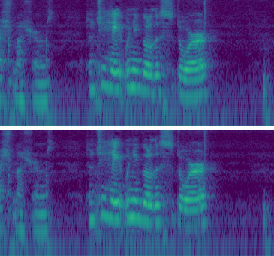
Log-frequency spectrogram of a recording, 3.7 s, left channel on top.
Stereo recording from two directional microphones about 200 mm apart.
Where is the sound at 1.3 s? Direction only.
20° right (ahead or behind).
